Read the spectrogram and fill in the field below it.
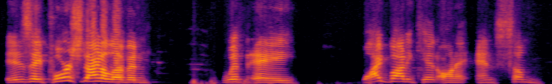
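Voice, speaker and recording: A man hosting a casual podcast, telling rambling, profane stories in an animated way. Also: sits high, unhurried, no room sound, low-quality recording. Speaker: podcast host. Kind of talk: casual storytelling chat. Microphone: podcast studio mic.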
